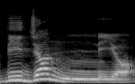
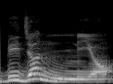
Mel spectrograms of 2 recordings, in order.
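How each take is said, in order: The two takes are said the same way.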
